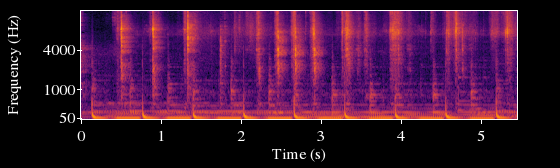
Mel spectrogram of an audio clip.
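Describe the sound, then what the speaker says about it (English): A knife dices onions on a cutting board in a fast, even rhythm of about a dozen sharp, close thuds. Each chop lands roughly every half second, loud and clear, with no voices. "Now back to the onions. Just gonna continue dicing."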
